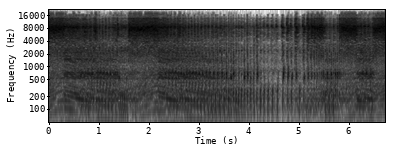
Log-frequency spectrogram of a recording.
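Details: Honda XRM 125 single-cylinder after overhaul with new connecting rod set: catches and settles into fairly even idle with a brief blip, no metallic knocking; normal idle.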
